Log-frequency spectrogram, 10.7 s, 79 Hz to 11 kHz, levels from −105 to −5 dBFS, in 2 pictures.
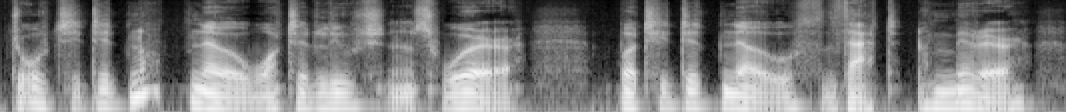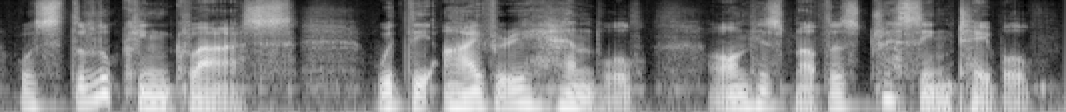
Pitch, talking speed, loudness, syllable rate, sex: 95 Hz, 150 wpm, -22 LUFS, 4.5 syllables/s, male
